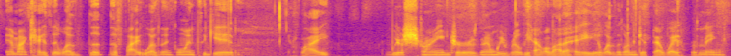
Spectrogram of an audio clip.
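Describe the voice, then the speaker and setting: A man's voice: medium pitch, creaky, a little mellow. A man giving a tarot reading in a casual, rambling way, often turning to the viewer with asides. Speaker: tarot reader. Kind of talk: casual chat.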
